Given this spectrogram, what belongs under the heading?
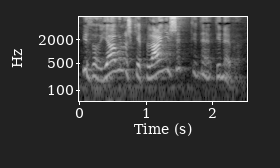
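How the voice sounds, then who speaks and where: A man preaching a sermon, with a high voice that leaps all over its range. His tone is gravelly, with fry at the ends of phrases. He moves from loud, fervent cries to hushed asides and acts out the voices he quotes. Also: lively intonation. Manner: fervent, swinging between loud exclamations and quiet asides.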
